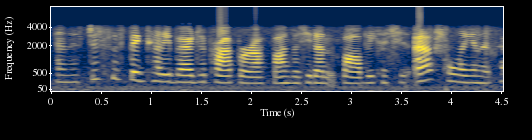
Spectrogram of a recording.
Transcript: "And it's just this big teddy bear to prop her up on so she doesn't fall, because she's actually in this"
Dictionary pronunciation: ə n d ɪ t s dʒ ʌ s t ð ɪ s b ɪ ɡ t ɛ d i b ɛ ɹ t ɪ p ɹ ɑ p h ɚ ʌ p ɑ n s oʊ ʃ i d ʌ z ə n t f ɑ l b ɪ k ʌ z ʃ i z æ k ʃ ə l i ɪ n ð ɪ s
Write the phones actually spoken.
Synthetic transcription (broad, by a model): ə n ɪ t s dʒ ʌ s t ð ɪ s b ɪ ɡ t ɛ d i b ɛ ɹ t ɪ p ɹ ɑ p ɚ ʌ b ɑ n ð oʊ ʃ i d ʌ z n t f ɑ l b ɪ k ʌ z ʃ i z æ k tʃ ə l i ɪ n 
